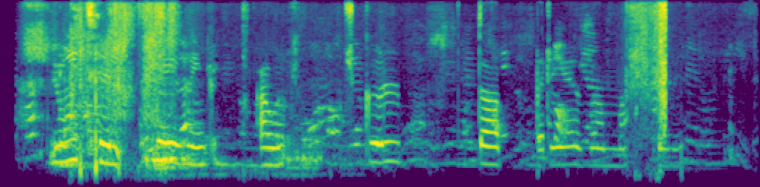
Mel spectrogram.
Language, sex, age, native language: Icelandic, female, 18-19, Icelandic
